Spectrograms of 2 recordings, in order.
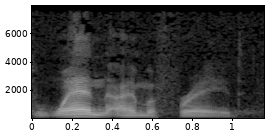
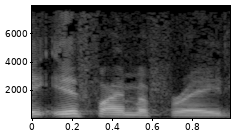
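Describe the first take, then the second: First: WHEN leaned on, soft and low; "When" stressed, quiet and falling. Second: IF leaned on, soft and low; "If" stressed, quiet and falling. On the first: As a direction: land on the word When as the true reading. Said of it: "He just says". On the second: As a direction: weigh the word If as the wrong reading. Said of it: "he doesn't say". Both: Shown as a demonstration.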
